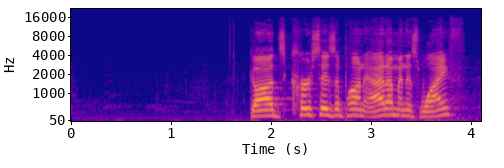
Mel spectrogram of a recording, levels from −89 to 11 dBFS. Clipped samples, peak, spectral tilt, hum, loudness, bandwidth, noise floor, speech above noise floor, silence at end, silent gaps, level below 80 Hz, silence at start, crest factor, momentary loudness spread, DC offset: under 0.1%; -4 dBFS; -4 dB/octave; none; -19 LUFS; 15.5 kHz; -65 dBFS; 46 dB; 0.25 s; none; -60 dBFS; 1.8 s; 18 dB; 6 LU; under 0.1%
